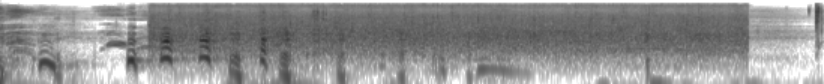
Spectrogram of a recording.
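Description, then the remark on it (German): A burst of applause, a dense crackle of clapping lasting about three seconds before stopping abruptly, with laughter and chuckling on top of it near the start. “Applaus, Applaus.”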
